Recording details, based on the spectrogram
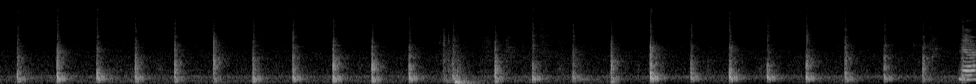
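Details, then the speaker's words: Parent's home chest physiotherapy on a calm, comfortable girl, about 2 minutes in: steady hollow cupped-hand claps about 150 a minute; chest percussion to loosen mucus. "So again, you can see she's not upset whatsoever, not hurting her, but still hard enough that it is effective."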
